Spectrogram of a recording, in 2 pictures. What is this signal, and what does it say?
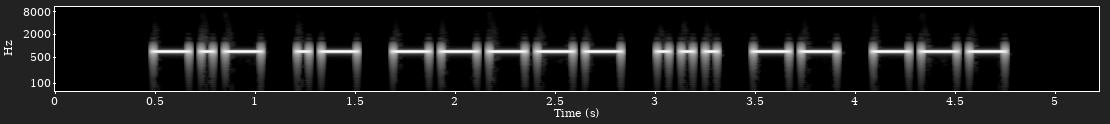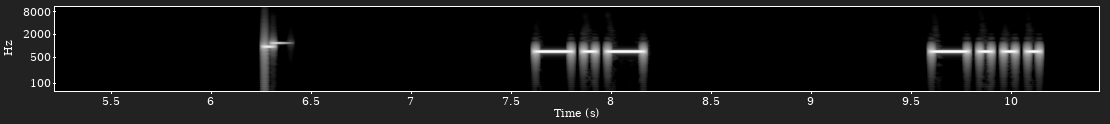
Morse code, heard as a keyed tone, about 20 wpm, spaced as for 14 wpm, 700 Hz. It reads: KA0SMO KB
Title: USA Call Signs - 6 Characters - 8x Character Spacing - 20wpm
